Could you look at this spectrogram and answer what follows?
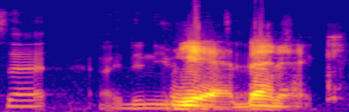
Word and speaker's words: Benak: Is that how you pronounce that? I didn't even. Yeah, Benak. Benak.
